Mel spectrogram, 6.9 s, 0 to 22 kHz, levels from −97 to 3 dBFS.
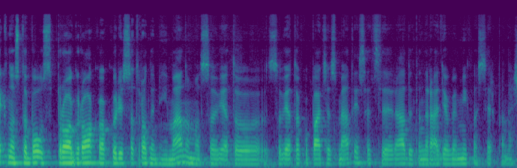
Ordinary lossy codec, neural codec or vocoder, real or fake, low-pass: Opus, 32 kbps; vocoder, 44.1 kHz, 128 mel bands every 256 samples, BigVGAN v2; fake; 14.4 kHz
